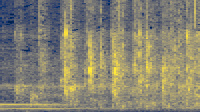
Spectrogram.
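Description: Live backing music from a small band: a held chord that fades after about a second, overlapped by a run of quick, uneven strokes.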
